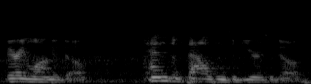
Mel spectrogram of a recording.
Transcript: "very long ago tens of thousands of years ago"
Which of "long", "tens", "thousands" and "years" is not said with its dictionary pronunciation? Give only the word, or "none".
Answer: none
